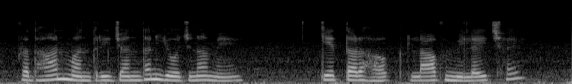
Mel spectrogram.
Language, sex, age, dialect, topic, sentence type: Maithili, female, 25-30, Southern/Standard, agriculture, question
